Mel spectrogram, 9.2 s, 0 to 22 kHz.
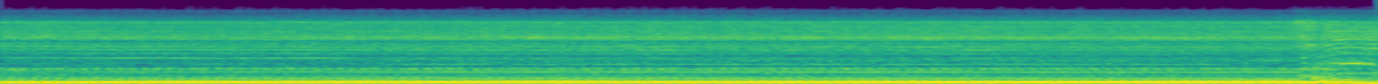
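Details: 2006 Subaru Forester 2.5 on first start after replacing all four coil packs and spark plugs. Smooth, even low idle at roughly three pulses a second, with no misfire stumble or ticking; running healthy.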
